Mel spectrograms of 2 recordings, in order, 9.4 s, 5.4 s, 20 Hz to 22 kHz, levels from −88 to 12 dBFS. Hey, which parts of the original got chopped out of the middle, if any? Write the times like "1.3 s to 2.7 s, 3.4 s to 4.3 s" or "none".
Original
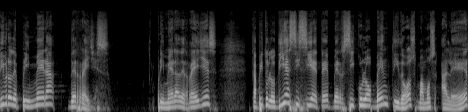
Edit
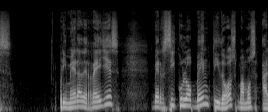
5.0 s to 6.6 s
